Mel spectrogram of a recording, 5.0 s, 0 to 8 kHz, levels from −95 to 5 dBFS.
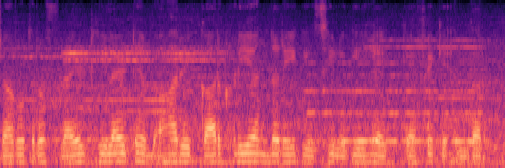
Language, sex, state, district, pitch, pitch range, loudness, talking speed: Hindi, female, Uttar Pradesh, Lucknow, 130 Hz, 125-135 Hz, -15 LUFS, 225 wpm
